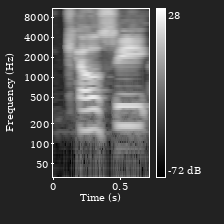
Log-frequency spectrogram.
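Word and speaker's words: Kelce: about tanner he coached jason kelsey too old jason kels i should say so obviously but jason admit like he keeps saying jason kelsey so who would have thought twice about it but yeah travis is the one who who came out today on the show and was like yeah i just roll with the punches it's actually kels but do you think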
